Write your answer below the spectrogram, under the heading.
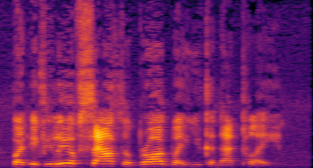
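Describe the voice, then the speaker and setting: A woman's voice, moving at a moderate pace with ordinary pitch variation, comes through noticeable background noise. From Louisville, Kentucky. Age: 90s. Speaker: community elder and artist. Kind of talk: oral history testimony. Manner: halting.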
